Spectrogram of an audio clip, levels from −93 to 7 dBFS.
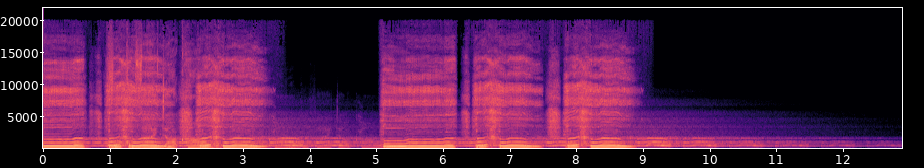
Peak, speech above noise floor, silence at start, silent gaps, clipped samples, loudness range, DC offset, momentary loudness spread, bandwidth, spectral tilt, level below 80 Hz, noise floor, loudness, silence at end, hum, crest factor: -2 dBFS; 35 dB; 0 s; none; under 0.1%; 14 LU; under 0.1%; 17 LU; over 20 kHz; -3 dB/octave; -60 dBFS; -49 dBFS; -15 LUFS; 0.85 s; none; 16 dB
